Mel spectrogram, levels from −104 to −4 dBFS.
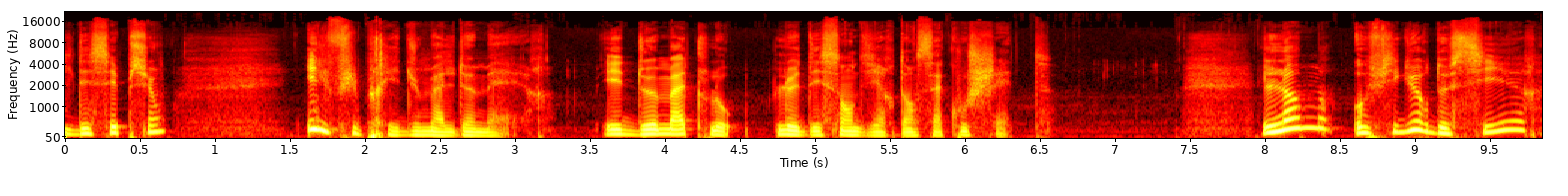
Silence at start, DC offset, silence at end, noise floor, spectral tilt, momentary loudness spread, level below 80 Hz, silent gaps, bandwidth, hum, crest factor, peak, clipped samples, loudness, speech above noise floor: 0 s; under 0.1%; 0.05 s; -66 dBFS; -6 dB/octave; 12 LU; -42 dBFS; none; 17 kHz; none; 20 dB; 0 dBFS; under 0.1%; -20 LUFS; 46 dB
